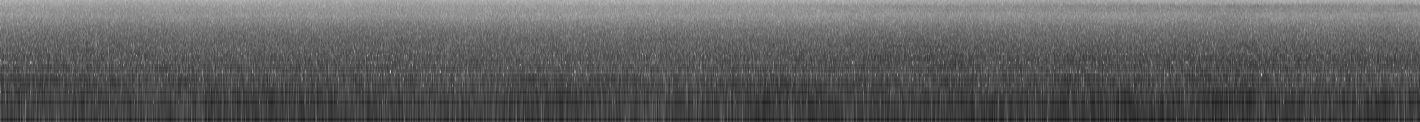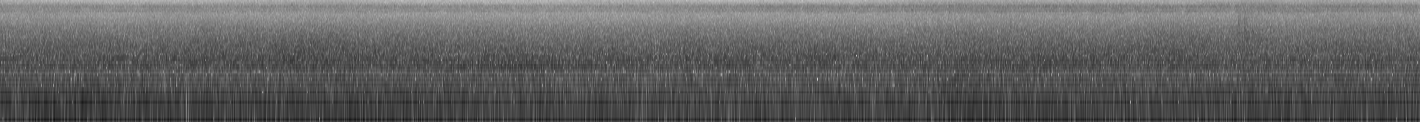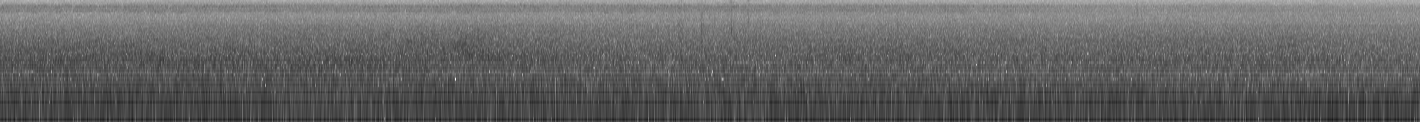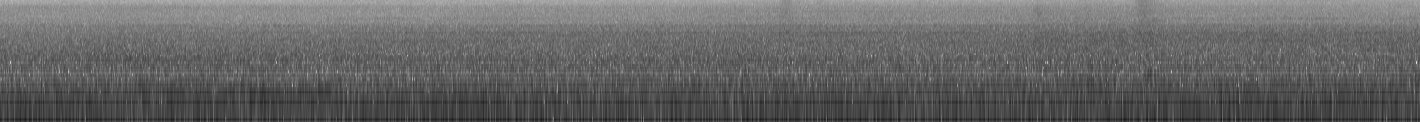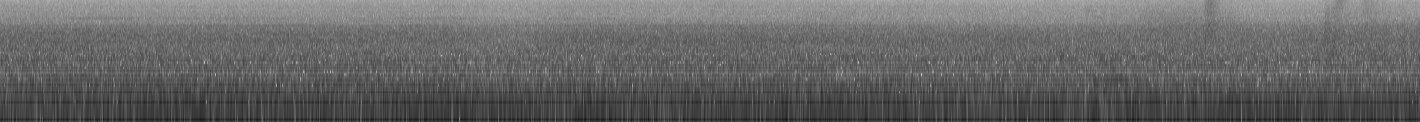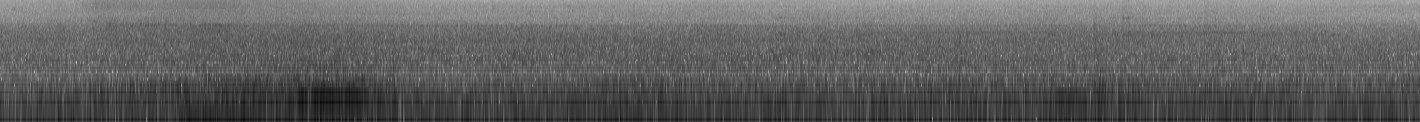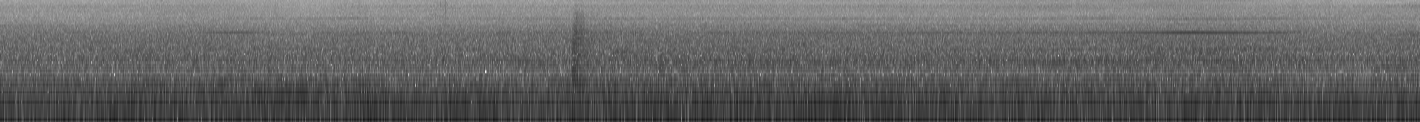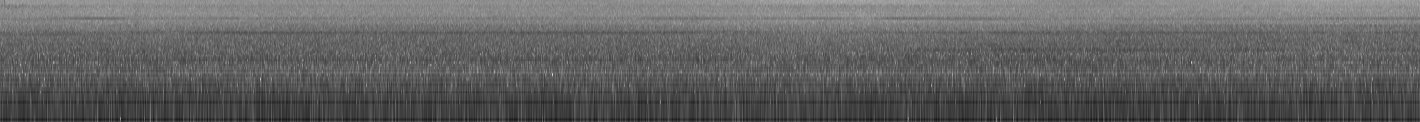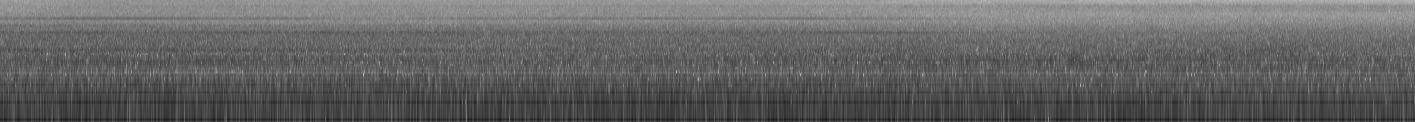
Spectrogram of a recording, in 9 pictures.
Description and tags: gas station walkaround
walking around the gas station
ambience, field-recording, traffic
